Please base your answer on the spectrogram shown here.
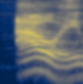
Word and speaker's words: Aoi: also had to google how to pronounce owie which is aoi because i couldn't figure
